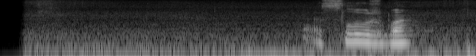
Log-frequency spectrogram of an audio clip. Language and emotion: Russian, neutral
